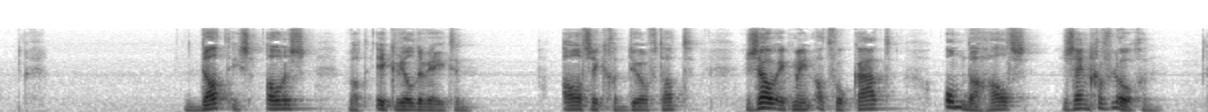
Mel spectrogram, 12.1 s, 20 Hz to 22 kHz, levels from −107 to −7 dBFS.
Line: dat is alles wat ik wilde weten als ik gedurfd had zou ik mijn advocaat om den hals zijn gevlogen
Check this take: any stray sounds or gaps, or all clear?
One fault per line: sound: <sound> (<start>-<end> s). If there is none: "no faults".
no faults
